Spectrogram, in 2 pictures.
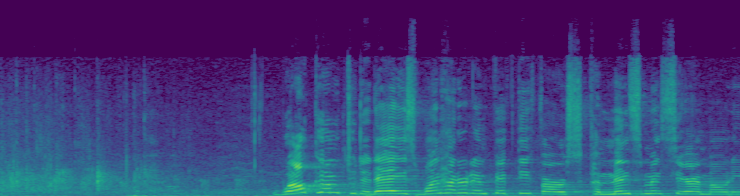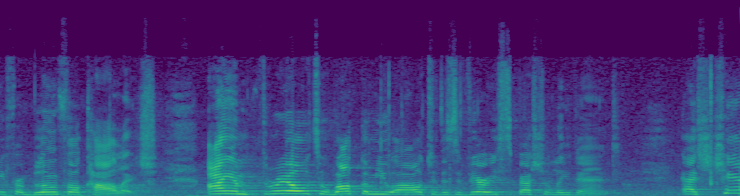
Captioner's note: applause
